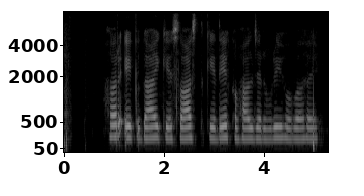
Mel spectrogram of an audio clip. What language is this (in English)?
Magahi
